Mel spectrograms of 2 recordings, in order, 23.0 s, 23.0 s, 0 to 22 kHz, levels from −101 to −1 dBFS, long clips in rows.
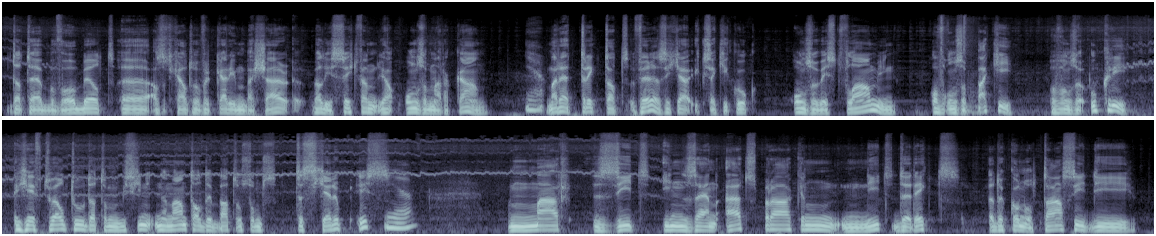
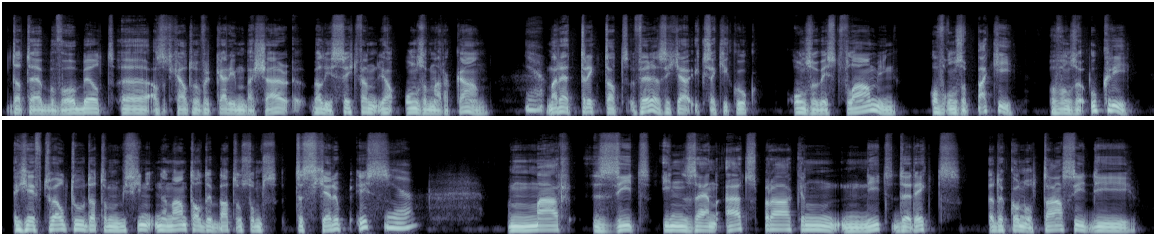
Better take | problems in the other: second | hiss; noticeable; throughout; 20 dB below the speech

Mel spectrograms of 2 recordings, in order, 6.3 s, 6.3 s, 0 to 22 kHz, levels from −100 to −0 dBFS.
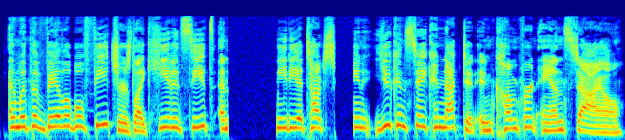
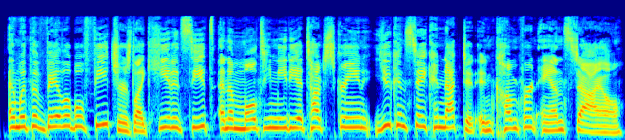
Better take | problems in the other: second | audio cutting out; at 2.5 s and at 3.5 s

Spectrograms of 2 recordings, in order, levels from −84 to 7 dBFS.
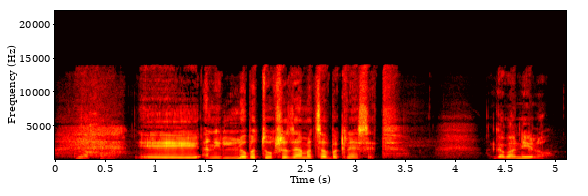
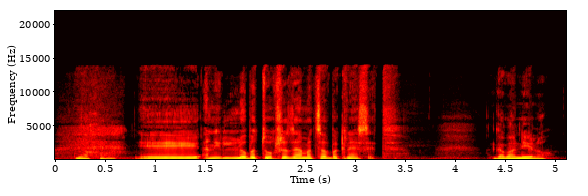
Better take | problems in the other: second | thin; very; fading below 500 Hz

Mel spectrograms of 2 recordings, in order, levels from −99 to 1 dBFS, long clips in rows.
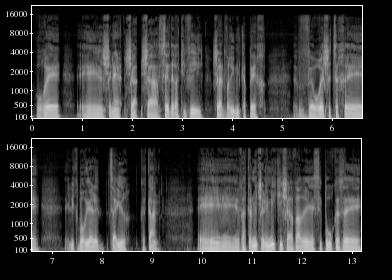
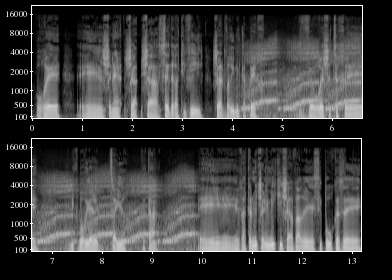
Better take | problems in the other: first | alarm; noticeable; from 4 to 10 s; peak 6 dB below the speech

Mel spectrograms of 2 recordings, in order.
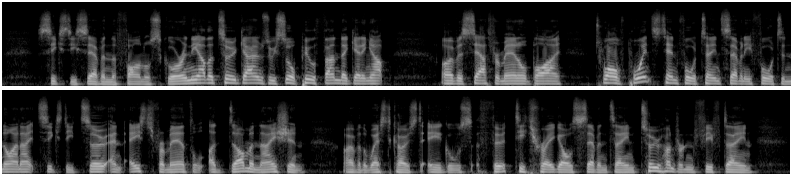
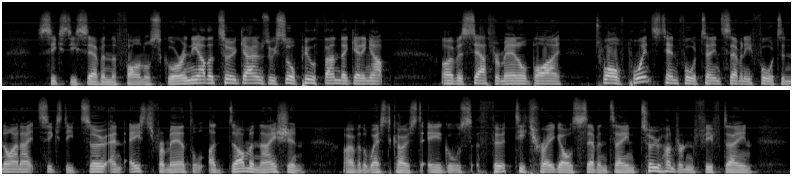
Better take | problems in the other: first | high-pitched whine; faint; throughout; 8 kHz, 35 dB below the speech

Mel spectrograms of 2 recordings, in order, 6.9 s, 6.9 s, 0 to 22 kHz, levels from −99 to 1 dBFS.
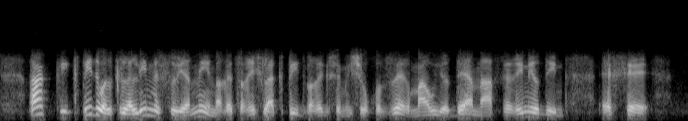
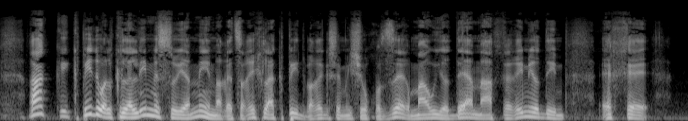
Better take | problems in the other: second | phone-call audio

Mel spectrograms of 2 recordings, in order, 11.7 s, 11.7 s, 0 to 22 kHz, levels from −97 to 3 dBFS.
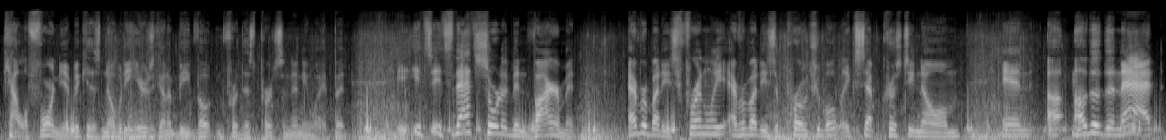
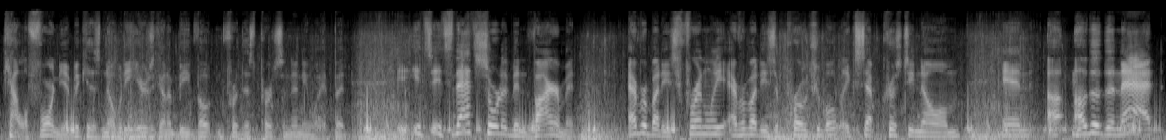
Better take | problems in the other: first | wind noise on the microphone; heavy; 9 dB below the speech; occasional gusts in the first

